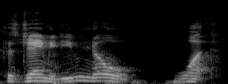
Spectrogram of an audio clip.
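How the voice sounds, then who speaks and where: A man's voice: mid-range voice, a little slow, bright, forceful tone. A man co-hosting a podcast in a casual, agreeable conversational style. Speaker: podcast co-host. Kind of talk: casual chat.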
